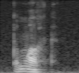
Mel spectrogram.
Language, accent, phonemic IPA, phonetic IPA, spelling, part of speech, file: Armenian, Eastern Armenian, /kəˈmɑχkʰ/, [kəmɑ́χkʰ], կմախք, noun, Hy-կմախք.ogg
- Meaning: 1. skeleton 2. very thin person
